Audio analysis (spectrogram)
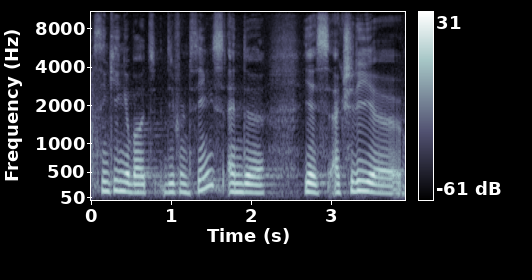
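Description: A man from Belgium answers interview questions haltingly, pausing often and circling back on his words. His voice is very dark and mellow, with a long reverb from the room. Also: a little high, fairly even intonation. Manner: hesitant, many fillers, halting phrasing. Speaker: guest, brand founder. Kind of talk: casual interview. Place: fashion atelier.

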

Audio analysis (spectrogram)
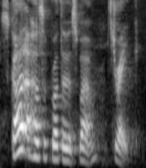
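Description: A female performer playing a timid, kindly bullied orphan girl in a wartime drama, hesitant and gentle. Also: a little high, sing-song, moderate pace.

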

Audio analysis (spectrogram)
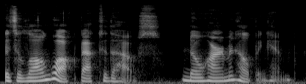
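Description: A woman's voice: sits low, normal speed, a bit bright, husky. A woman voicing a composed young aristocratic man in an audiobook story, with a dry, understated, guarded manner. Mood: dry teasing.

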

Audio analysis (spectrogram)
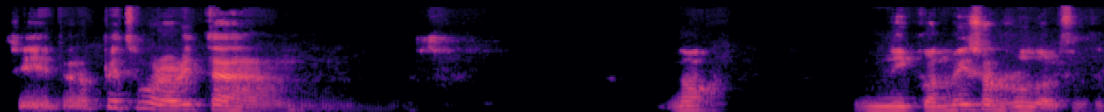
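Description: A man's voice: fairly high pitch, expressive, takes it slowly. A man hosting a live sports fan podcast, chatting casually and thinking aloud as he gives his takes and answers listener comments.

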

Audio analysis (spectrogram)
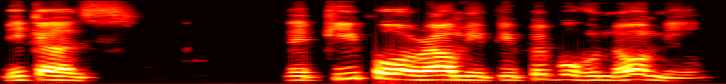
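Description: A man's voice: fairly high pitch, moderate pace, a little mellow. A man whose first language is Portuguese, talking earnestly and at length as an interview guest, often checking "you know what I mean". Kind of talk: casual interview chat.

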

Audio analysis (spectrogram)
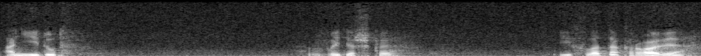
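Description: An actor playing an anxious, defiant middle-aged father and secret conspirator in a 1960s Soviet radio drama, speaking in a theatrical, deliberate manner. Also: on the low side, a little hiss or hum. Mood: fearful, tense. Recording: 1960s radio play tape.

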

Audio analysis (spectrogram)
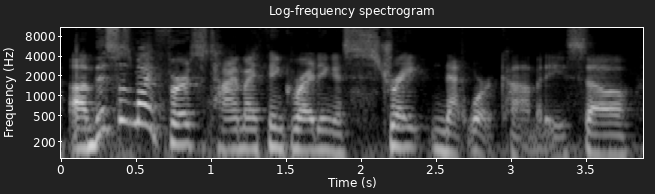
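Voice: medium pitch, wildly swooping pitch, normal speed, a bit bright. A screenwriter guest chatting casually on a panel, hedging and peppering sentences with "like".

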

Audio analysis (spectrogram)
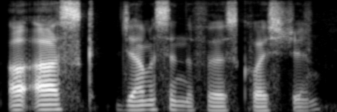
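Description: A man, hosting a casual faith podcast in an earnest, halting way with many restarts. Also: medium pitch, steady tone, darkish tone, smooth, no echo, studio quality. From Philippines, raised in Australia. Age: 20s. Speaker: podcast host. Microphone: podcast microphone.

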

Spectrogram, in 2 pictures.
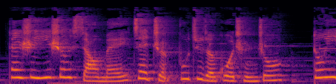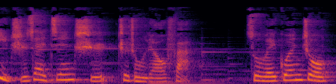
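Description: A woman's voice: fairly high pitch, darkish tone. A woman reading scripted narration for an audio drama. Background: music.

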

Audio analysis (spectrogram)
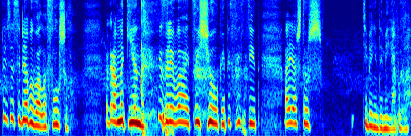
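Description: An actress playing a tender, stubborn young sweetheart in a radio play, speaking in a plain, colloquial way. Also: female voice, high voice, normal speed, mellow, no room sound, lightly acted. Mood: gently reproachful. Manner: plain colloquial speech, affectionate and reproachful.

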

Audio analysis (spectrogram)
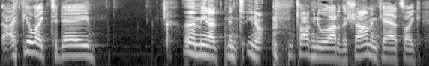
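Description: A man's voice: a little high, moderate pace, a bit bright. A man hosting an interview, asking long, loose questions full of slang and restarts. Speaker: interviewer host.

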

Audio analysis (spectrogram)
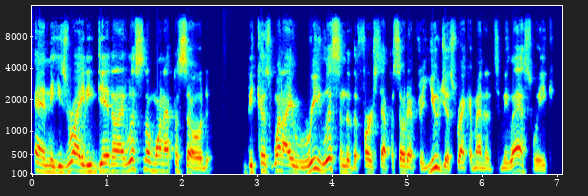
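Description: A man's voice: medium pitch, lively intonation, quick pace, husky. Casual male podcast host.

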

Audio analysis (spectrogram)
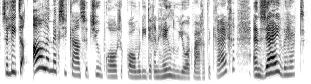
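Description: Expressive woman narrator, very animated. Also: medium pitch, normal speed, no echo, studio quality. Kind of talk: scripted radio play narration.

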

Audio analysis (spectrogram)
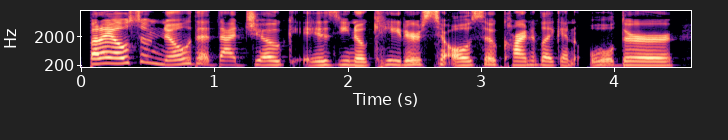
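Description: A woman's voice: medium pitch, steady tone, creaky, no room sound, clean studio sound. A young woman comedian co-hosting a podcast, chatting in a loose, joke-filled way with lots of likes. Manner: chatty, full of likes and quick jokes. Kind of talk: casual comedic chat.

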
